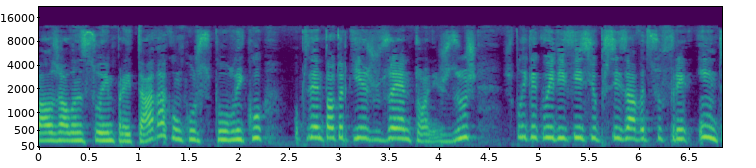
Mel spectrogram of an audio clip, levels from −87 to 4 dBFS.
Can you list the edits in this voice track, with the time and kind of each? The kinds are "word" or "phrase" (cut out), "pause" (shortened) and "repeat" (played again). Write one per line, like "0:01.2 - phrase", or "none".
none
